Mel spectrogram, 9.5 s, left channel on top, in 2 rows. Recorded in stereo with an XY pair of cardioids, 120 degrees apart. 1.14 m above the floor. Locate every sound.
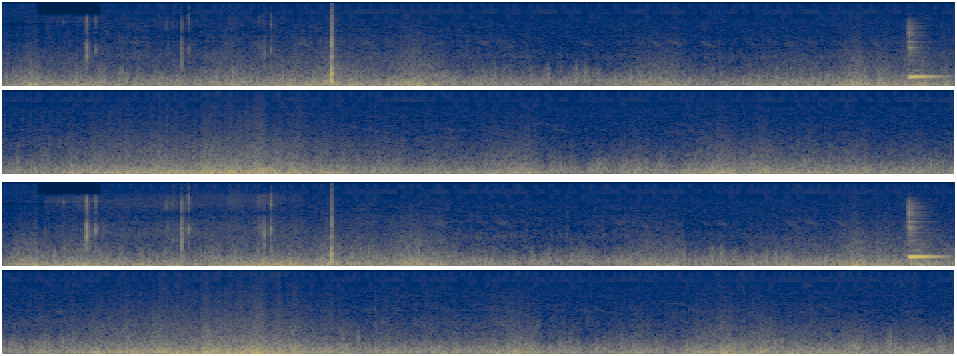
0.2 s footsteps: 45° right; by 1.5 s 60° right
1.6 s a pop: 35° left
4.5 s a cowbell: 30° right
